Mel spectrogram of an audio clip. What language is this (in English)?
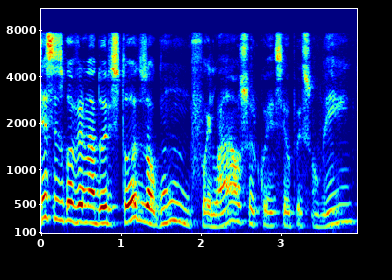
Portuguese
